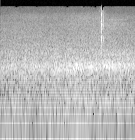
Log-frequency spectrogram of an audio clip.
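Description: Steady rushing background noise, like passing road traffic or an air-handling fan, that swells a little midway, with a low rumble under it and a single short click about one and a half seconds in.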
